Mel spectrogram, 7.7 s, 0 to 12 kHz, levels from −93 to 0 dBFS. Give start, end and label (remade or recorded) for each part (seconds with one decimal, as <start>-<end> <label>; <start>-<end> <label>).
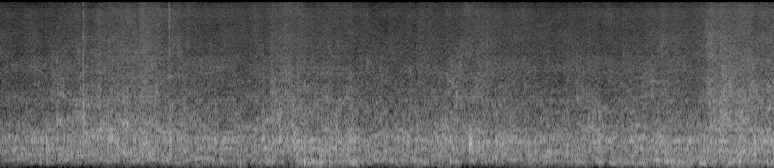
0.0-7.7 remade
